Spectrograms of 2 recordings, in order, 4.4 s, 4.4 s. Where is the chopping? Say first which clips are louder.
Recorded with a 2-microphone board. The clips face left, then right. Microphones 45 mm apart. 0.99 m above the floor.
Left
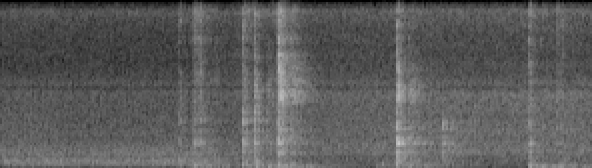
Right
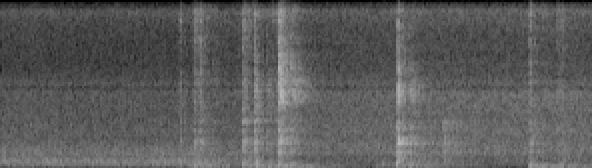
Left 2 dB; 85° left, 3.5 m.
